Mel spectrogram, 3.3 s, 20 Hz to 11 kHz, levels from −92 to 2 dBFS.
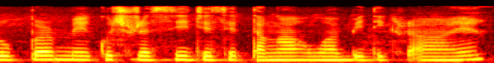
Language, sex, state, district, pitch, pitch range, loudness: Hindi, female, Arunachal Pradesh, Lower Dibang Valley, 195 Hz, 185-205 Hz, -16 LUFS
